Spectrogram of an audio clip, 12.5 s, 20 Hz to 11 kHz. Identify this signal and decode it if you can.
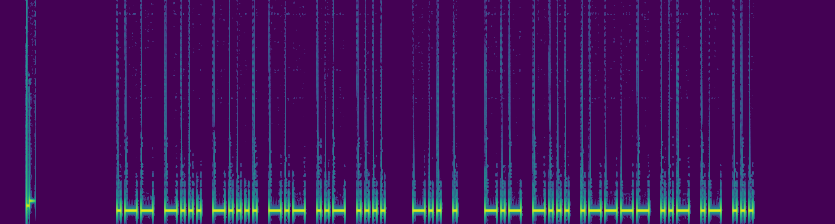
Morse code, heard as a keyed tone, about 20 wpm, 700 Hz. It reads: WB6KUH DE KB1UAS
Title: USA Callsign DE Callsign - 6 Characters - 20wpm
